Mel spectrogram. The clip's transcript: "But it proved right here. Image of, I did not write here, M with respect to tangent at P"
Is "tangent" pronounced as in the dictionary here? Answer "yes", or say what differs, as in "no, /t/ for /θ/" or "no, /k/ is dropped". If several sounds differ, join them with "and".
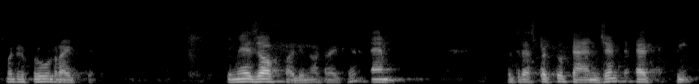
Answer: yes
